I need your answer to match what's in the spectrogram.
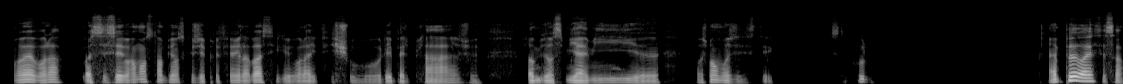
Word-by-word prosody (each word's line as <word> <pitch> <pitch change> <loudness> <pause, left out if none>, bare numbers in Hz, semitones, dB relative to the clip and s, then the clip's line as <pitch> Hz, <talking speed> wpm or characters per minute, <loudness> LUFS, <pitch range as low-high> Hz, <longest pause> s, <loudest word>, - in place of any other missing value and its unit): Ouais, 110 +2 +5
voilà, 105 +3 +1 0.2
bah, 95 - +2
c'est 90 - -1
c'est 100 +3 +3
vraiment 105 +5 0
cette - - -13
ambiance 105 0 -2
que 95 - -10
j'ai 90 - -3
préféré 90 0 -5
là-bas, 90 +4 +3
c'est - - -12
que, 85 - -8
voilà, 80 +1 -2
il 80 - -8
fait - - -23
chaud, 80 -1 -5
les 85 - -1
belles - - -5
plages, 80 +2 -3
heu, 80 - -12 0.5
l'ambiance 90 -1 +1
Miami, 90 0 0
heu, 80 -1 -2 0.3
franchement, 105 -1 -1
moi, 90 -3 -1
j'ai 75 -1 -13
c'était - - -15 0.6
c'était - - -18
cool. 125 -2 -6 1.8
Un 120 - +4
peu, 185 +9 +9
ouais, 150 -1 +9
c'est 145 - -9
ça. 95 - 0
90 Hz, 190 wpm, -27 LUFS, 85-105 Hz, 1.8 s, peu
